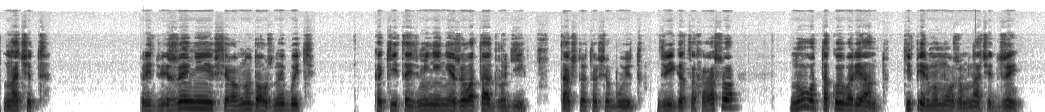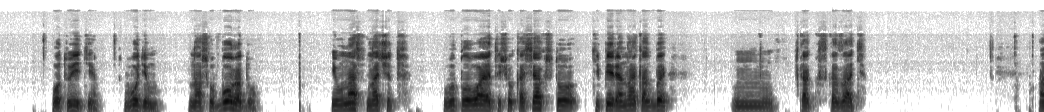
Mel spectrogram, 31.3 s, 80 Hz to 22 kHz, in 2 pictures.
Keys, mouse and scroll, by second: 0.0 r, 2.3 click, 4.0-5.3 drag, 7.6-9.1 middle drag, 10.1 KP_1, 11.6-13.0 middle drag, 13.7 click, 14.7 g, 19.0 click, 20.1 KP_1, 22.5-30.9 drag, 31.2 scroll up 1.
